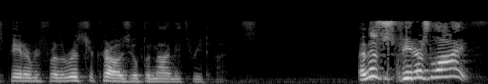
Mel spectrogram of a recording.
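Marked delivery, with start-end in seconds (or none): 0.0-2.6 lower, grave voice of the Lord; the Lord answering. Acted. The Lord foretelling Peter's denial, low and grave. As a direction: drop low and settle it, fading quieter at the end.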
